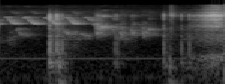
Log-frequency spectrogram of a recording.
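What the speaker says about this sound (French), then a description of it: "Dis donc, mes oiseaux, ils sont en forme là." Pet birds chirping indoors, a bright flurry of short tweets and calls close by, rising to a louder burst at the end with no voices.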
